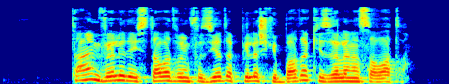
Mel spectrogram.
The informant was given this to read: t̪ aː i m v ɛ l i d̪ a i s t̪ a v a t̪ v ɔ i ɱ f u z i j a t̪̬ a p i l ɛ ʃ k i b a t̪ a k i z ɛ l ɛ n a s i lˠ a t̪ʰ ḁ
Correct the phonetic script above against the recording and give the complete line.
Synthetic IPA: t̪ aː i m v ɛ l i d̪ a i s t̪ a v a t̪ v ɔ i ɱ f u z i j a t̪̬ a p i l ɛ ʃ k i b a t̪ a k i z ɛ l ɛ n a s a lˠ a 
